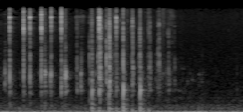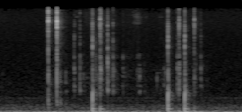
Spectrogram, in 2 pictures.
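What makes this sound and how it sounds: A Razer Tartarus Chroma plastic backlit gaming keypad is tapped with fingertips, producing rapid, crisp plastic key clicks in bursts with brief pauses. The clicks are short and dry with bright high-frequency snaps over a low background hum.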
